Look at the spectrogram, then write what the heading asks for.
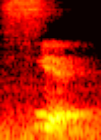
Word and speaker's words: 谢: here yeah 谢 okay it's 谢 the fourth tone 谢 okay this means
